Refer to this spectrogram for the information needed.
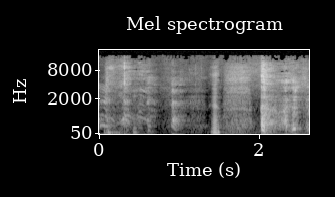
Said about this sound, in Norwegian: Unnskyld. Ja, jeg, jeg hosta, og så kolsen som bryter ut der.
